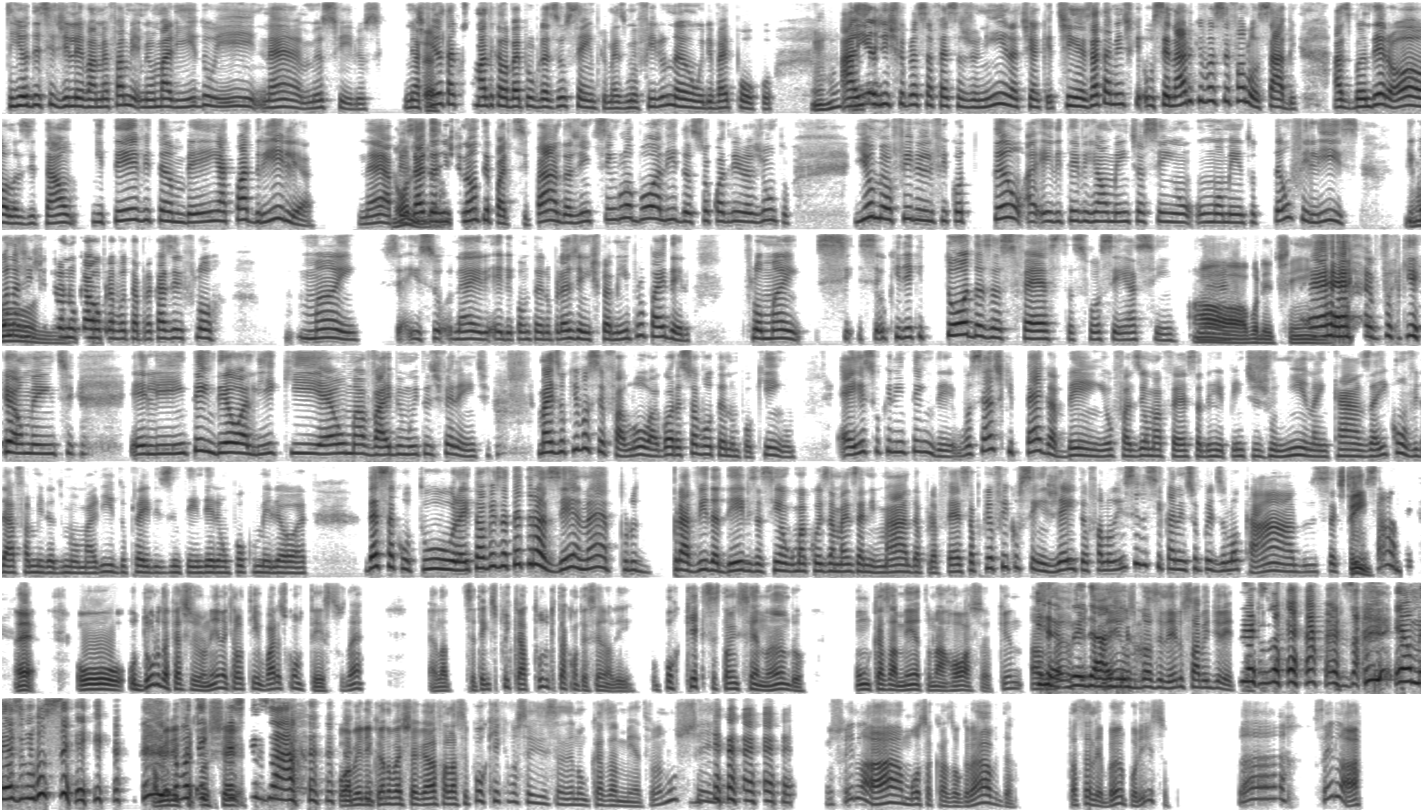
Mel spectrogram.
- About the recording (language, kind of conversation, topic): Portuguese, advice, Como posso conciliar as tradições familiares com a minha identidade pessoal?
- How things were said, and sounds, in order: other noise; laughing while speaking: "é exato eu mesmo não sei, eu vou ter que pesquisar"; laugh; laugh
